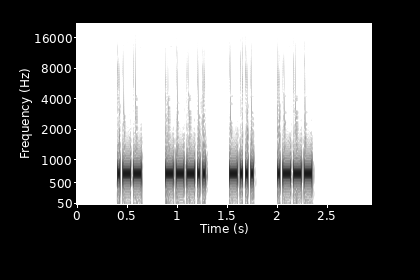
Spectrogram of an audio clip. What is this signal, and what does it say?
Morse code, heard as a keyed tone, about 44 wpm, spaced as for 25 wpm, 700 Hz. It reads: W8BJ
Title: USA Call Signs - 4 Characters - 3x Character Spacing - 45wpm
